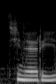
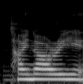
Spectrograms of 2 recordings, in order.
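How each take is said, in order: First: The name is said in its Japanese-dub form. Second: The name is said in its English-dub form. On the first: "in the Japanese one, they say Tinari" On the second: "in the English version, they say Tighnari"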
